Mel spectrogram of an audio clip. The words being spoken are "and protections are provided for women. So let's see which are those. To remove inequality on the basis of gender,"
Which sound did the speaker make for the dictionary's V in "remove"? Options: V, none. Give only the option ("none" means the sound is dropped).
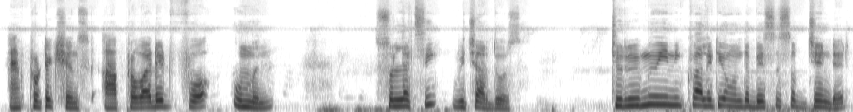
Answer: none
